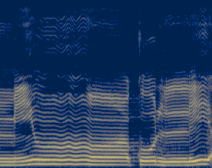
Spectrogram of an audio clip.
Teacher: نون کی آواز کو ناک میں چھپا کر پڑھنا ہے اور نوکے زبان تالو سے ہٹا کر۔ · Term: اخفا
